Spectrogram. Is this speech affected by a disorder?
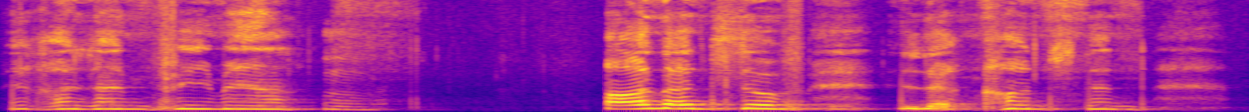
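Yes: speech impediment; talks either too slow or too fast, hard to understand when too fast and animated.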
